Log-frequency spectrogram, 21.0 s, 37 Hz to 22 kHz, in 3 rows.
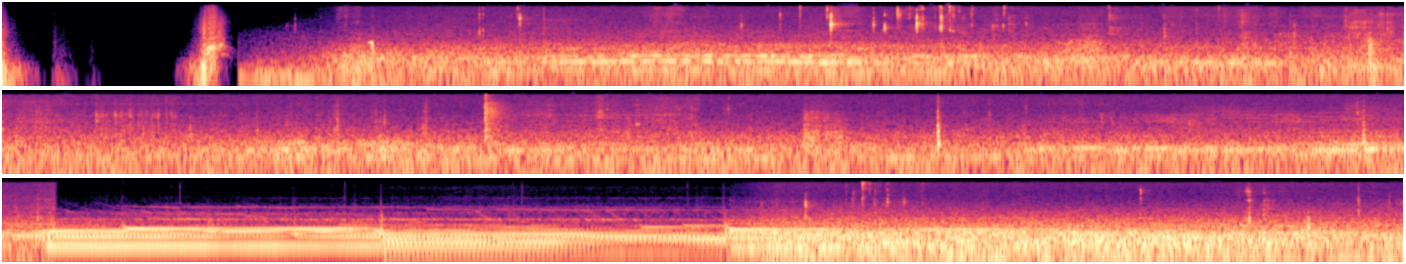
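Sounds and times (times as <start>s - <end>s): person chewing food: 2.4s - 6.2s.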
